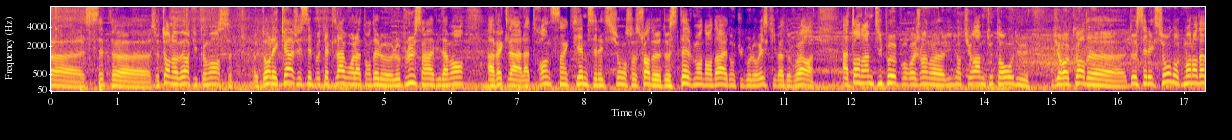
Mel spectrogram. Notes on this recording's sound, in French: En direct de Al-Rayyan.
